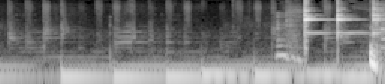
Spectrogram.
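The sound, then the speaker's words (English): A glass is clinked several times in a studio, bright ringing taps with lingering tones, fairly loud over a low steady hum, the sharpest strikes coming near the end. “At least it's a closed receptacle, unlike this glass, which could damage the studio.”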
